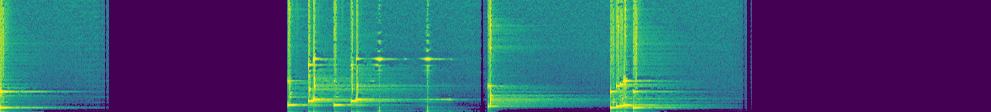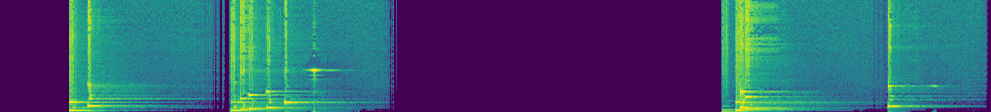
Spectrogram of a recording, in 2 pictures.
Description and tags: FX Made up mobile phone alerts Samsung iphone NATURAL
Samsung or iphone style alert tones, made by converting existing mobile phone tones to midi and then playing with a synth (omnisphere) and changing the odd note.
alert, bing, buzz, samsung, iphone, bong, mobile, telephone, phone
